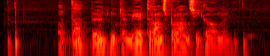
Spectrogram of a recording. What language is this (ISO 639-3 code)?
nld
